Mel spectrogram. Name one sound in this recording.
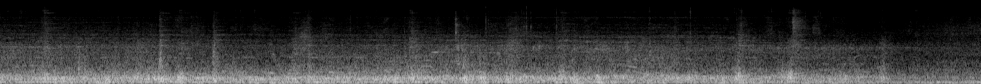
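A train rumbles along, its wheels clacking over the rail joints.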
